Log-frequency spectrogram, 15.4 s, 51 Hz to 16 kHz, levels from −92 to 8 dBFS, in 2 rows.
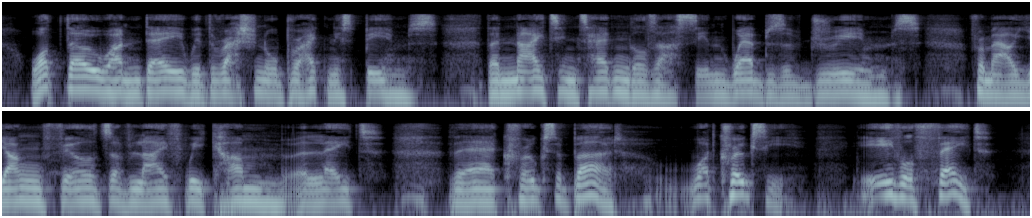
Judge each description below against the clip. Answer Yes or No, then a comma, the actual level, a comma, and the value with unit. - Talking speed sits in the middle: No, slow, 130 wpm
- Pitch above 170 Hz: No, low, 110 Hz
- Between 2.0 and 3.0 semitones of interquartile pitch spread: Yes, narrow, 2.6 semitones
